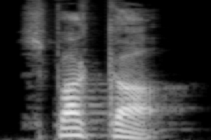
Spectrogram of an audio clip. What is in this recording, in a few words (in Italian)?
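"spacca", vocabolario dialettale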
